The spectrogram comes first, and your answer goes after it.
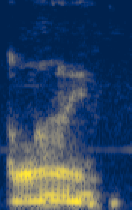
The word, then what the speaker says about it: align: And that G in align is silent. You don't hear it, align. And that's because it is also an old French word we have in English, or at least the origin is an old French, where the G is silent. Aligner, aligner means to set in a line, right?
